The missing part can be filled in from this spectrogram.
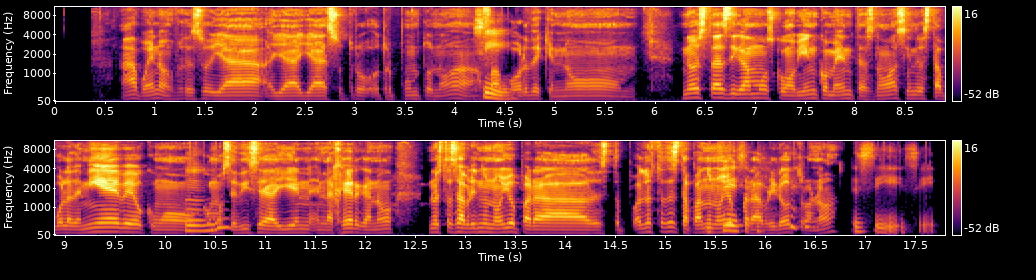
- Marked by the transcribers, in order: static; tapping; distorted speech; other background noise; dog barking; chuckle
- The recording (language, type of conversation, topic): Spanish, advice, ¿Cómo puedo comprar ropa a la moda sin gastar demasiado dinero?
